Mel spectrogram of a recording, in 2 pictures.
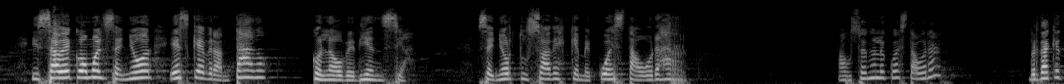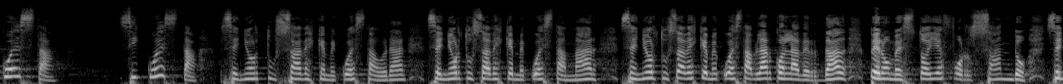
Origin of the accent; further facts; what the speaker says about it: El Salvador; yo vengo, mire, desde El Salvador, es lejos. No vengo desde Tampa, aquí, vengo desde El Salvador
